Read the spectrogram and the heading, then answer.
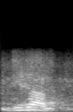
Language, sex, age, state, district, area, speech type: Urdu, male, 60+, Uttar Pradesh, Rampur, urban, conversation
